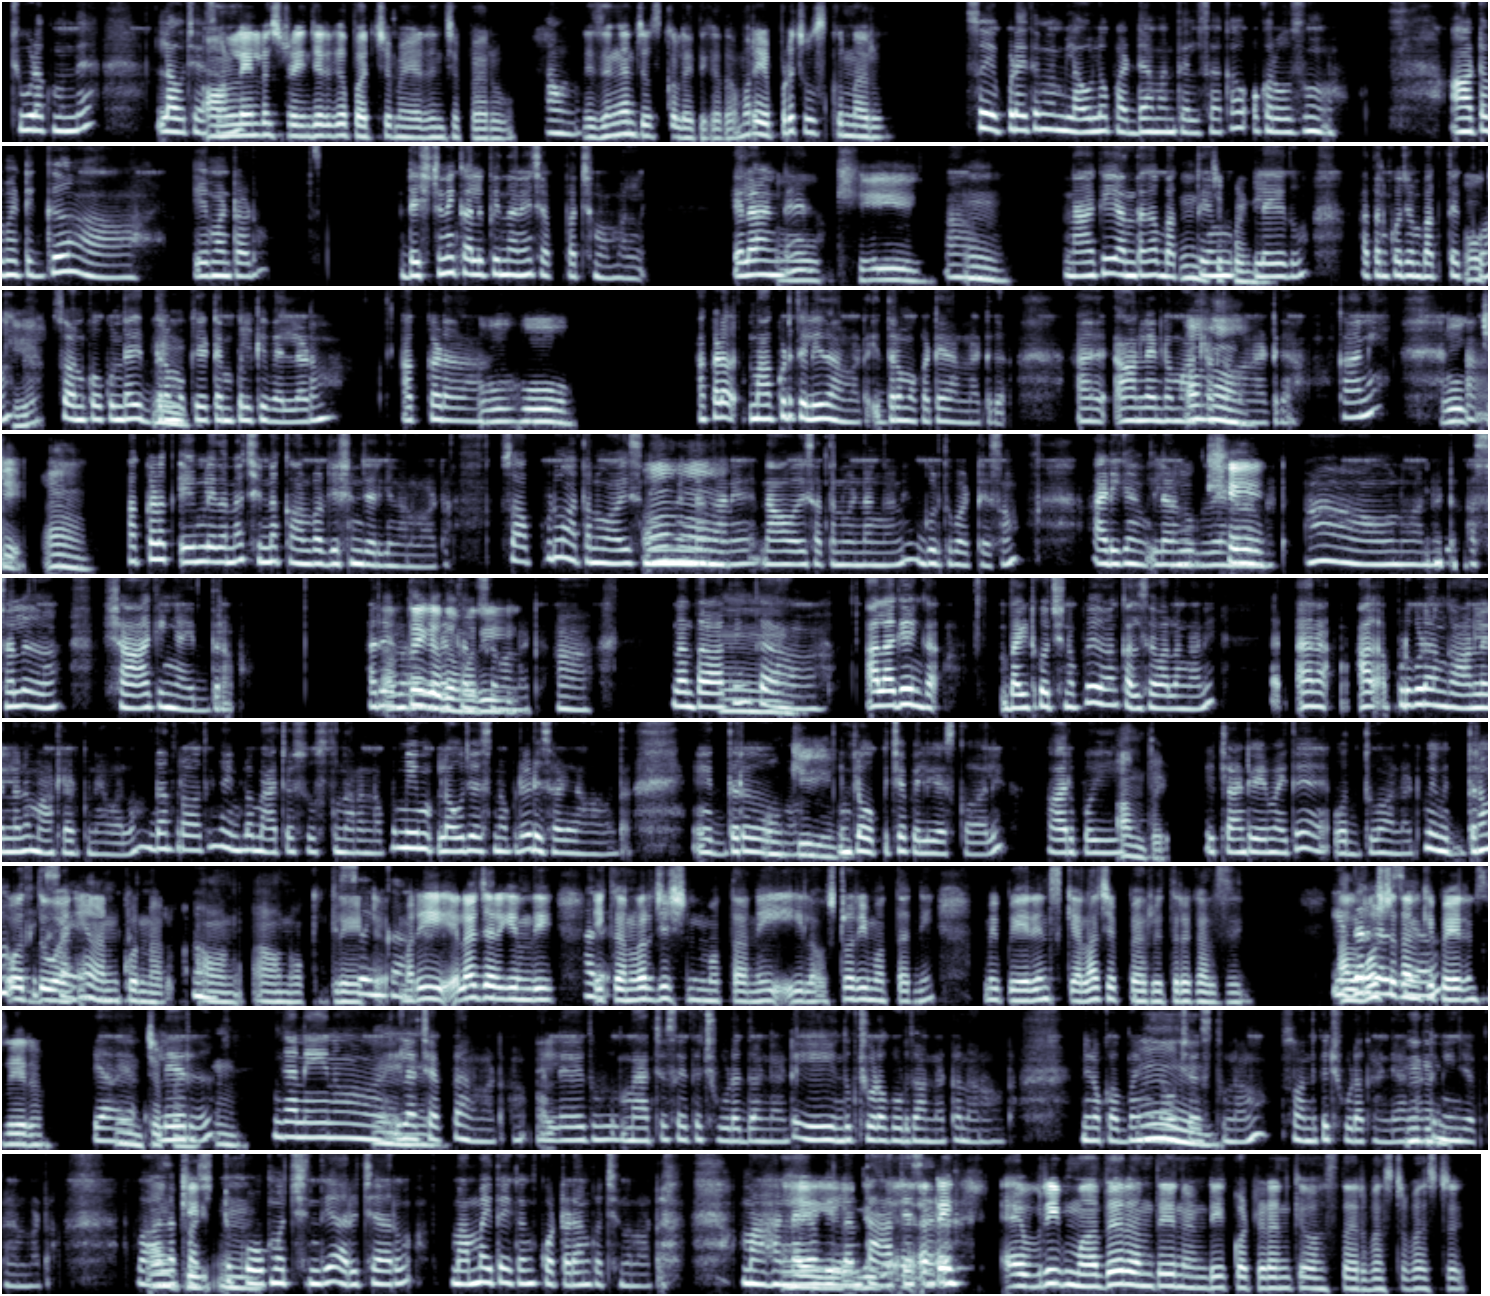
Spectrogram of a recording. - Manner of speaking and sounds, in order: other background noise; in English: "లవ్"; in English: "ఆన్‌లైన్‌లో స్ట్రేంజర్‌గా"; in English: "సో"; in English: "లవ్‌లో"; in English: "ఆటోమేటిక్‌గా"; in English: "డెస్టినీ"; in English: "సో"; in English: "టెంపుల్‌కి"; in English: "ఆన్‌లైన్‌లో"; in English: "కన్వర్జేషన్"; in English: "సో"; in English: "వాయిస్"; in English: "వాయిస్"; tapping; in English: "ఆన్‌లైన్‌లోనే"; in English: "మ్యాచెస్"; in English: "లవ్"; in English: "డిసైడ్"; in English: "ఫిక్స్"; in English: "గ్రేట్"; in English: "సో"; in English: "కన్వర్జేషన్"; in English: "లవ్ స్టోరీ"; in English: "పేరెంట్స్‌కి"; in English: "ఆల్‌మోస్ట్"; in English: "పేరెంట్స్"; in English: "మ్యాచెస్"; in English: "లవ్"; in English: "సో"; in English: "ఫస్ట్"; laughing while speaking: "మా అన్నయ్య వీళ్ళంతా ఆపేశారు"; in English: "ఎవ్రి మదర్"; in English: "ఫస్ట్ ఫస్ట్"
- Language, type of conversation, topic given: Telugu, podcast, మీరు తీసుకున్న ఒక ముఖ్యమైన నిర్ణయం గురించి మీ అనుభవాన్ని చెప్పగలరా?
